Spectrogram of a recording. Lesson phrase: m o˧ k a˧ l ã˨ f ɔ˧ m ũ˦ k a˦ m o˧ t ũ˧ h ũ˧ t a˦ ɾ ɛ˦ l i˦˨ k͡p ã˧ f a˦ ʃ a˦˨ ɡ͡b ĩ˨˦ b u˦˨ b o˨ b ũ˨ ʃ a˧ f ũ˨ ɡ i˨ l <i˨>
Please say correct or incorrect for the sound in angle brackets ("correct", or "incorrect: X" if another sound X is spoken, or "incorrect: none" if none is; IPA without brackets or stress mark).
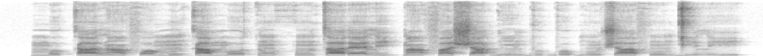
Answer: incorrect: i˨˦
